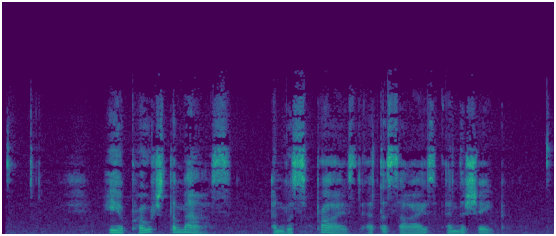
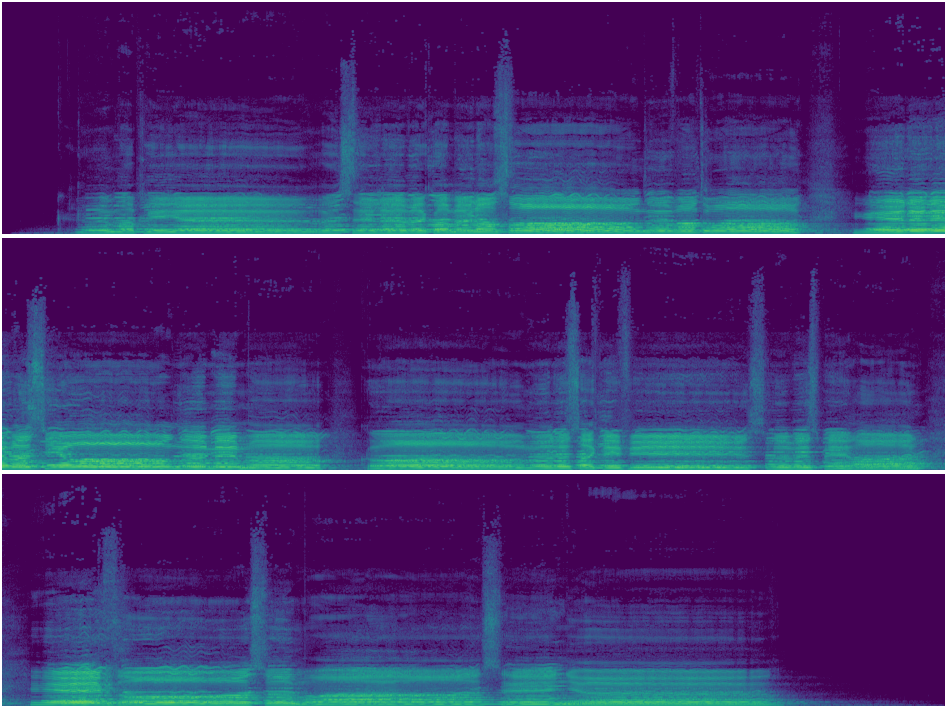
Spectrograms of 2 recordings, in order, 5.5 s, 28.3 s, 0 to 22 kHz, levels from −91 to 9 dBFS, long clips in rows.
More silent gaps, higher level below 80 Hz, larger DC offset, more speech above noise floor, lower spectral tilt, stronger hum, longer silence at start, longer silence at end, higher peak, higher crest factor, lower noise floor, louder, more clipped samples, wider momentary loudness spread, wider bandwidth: neither; about the same, -72 dBFS vs -74 dBFS; neither; second, 26 dB vs 52 dB; second, -1 dB/octave vs -5.5 dB/octave; neither; second, 0.05 s vs 0.75 s; second, 0.05 s vs 1.6 s; second, -14 dBFS vs -4 dBFS; first, 24 dB vs 18 dB; second, -61 dBFS vs -75 dBFS; second, -33 LUFS vs -23 LUFS; neither; first, 15 LU vs 10 LU; about the same, 15.5 kHz vs 15 kHz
